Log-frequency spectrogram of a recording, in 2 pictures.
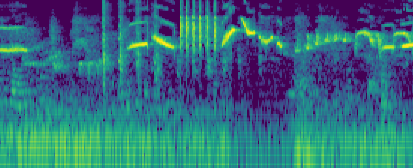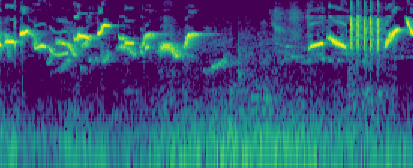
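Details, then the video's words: Energetic pied bushchat song meant for tutoring cage birds, with rapid runs of bright, twisting whistles, rattling buzzy notes and long, nearly continuous warbled phrases broken by short gaps, over a faint low rumble. "Burung decu gacor | Kacer mini gacor | masteran burung decu"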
